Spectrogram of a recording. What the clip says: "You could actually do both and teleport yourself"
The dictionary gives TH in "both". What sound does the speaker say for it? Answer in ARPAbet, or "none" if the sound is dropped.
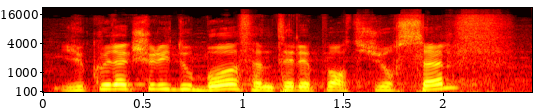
F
